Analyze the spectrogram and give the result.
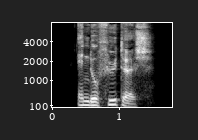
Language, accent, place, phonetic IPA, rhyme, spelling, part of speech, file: German, Germany, Berlin, [ˌɛndoˈfyːtɪʃ], -yːtɪʃ, endophytisch, adjective, De-endophytisch.ogg
- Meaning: endophytic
